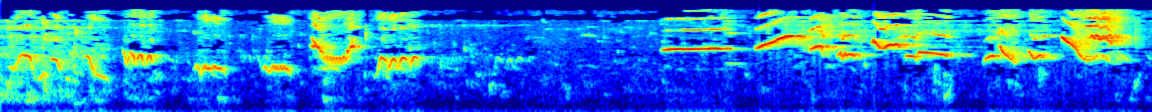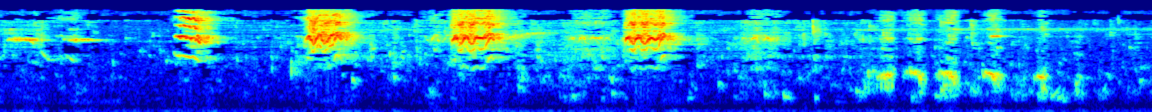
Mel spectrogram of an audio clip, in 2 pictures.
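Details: White-rumped shama song for training and soothing stressed birds that stopped singing: short chirps, then a loud tumbling phrase of high whistles, followed by a series of sharp, buzzy repeated notes about once per second.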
